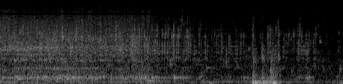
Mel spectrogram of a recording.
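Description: A toilet flushes in a horror video game, a rushing gurgle of water that swells, then drains away with a brief thud near the end.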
